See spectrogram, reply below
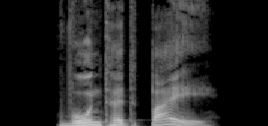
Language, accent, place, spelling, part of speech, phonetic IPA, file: German, Germany, Berlin, wohntet bei, verb, [ˌvoːntət ˈbaɪ̯], De-wohntet bei.ogg
- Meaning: inflection of beiwohnen: 1. second-person plural preterite 2. second-person plural subjunctive II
